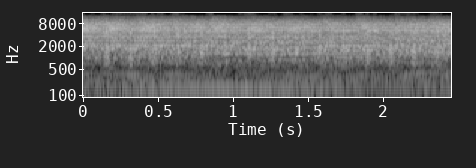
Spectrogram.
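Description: Organ holding a steady sustained chord.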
